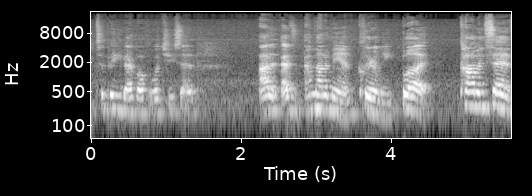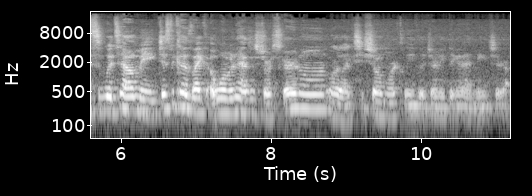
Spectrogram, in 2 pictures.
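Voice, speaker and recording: Young woman podcast co-host, lively casual talk, off-mic in a roomy space. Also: lowish voice, a little hiss or hum. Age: 20s. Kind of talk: casual chat. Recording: echoey room, mic at a distance.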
